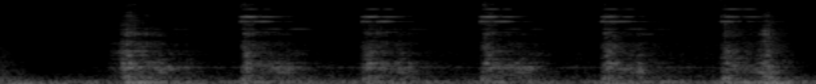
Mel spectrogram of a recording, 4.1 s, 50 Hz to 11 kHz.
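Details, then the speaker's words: Replacement High Speed Getaway beacon light on a pinball machine: a light metallic ding repeats about every 0.6 seconds with each turn of the beacon, not rubbing at the top; something may be hitting it, possibly the motor's anti-reversing part. "I hear a ding ding ding ding it's not rubbing at the top I don't know what that dinging noise is maybe the sounds like something's hidden but I I'm going to take it off see if something's hitting"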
